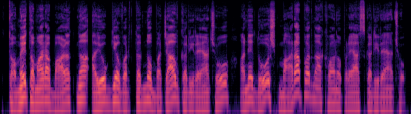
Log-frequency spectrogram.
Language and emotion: Gujarati, disgusted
